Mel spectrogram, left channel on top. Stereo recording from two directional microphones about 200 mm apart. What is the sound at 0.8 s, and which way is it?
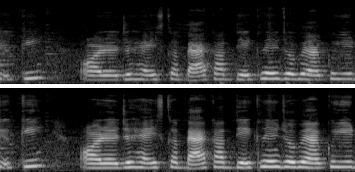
A woman's voice, 50° right (ahead or behind).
